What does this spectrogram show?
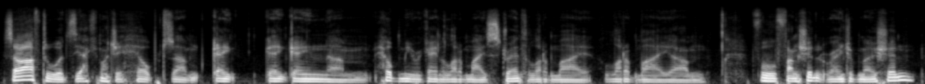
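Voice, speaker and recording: A young man, born in Taiwan, working as an acupuncturist and telling his story in a relaxed, casual interview full of restarts. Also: rumbling low, moderate pace, no room sound. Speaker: acupuncturist guest.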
